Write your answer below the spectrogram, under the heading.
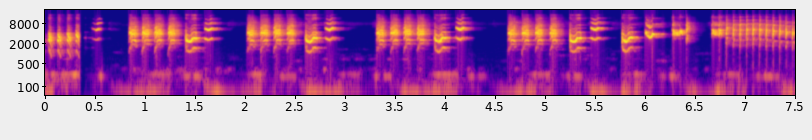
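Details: Long-tailed shrike in tembakan Gereja kuntilanak style, delivering strident staccato bursts of rasping notes mixed with piercing upward chips, ending in a fast buzzy trill.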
